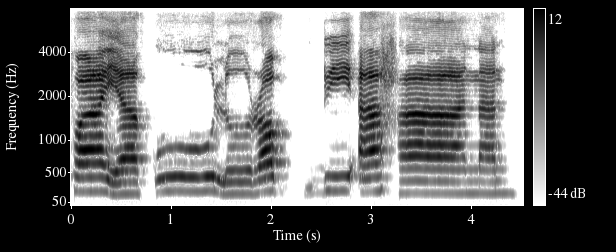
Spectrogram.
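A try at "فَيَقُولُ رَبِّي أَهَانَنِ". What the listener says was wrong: Binya itu panjang 4 atau 5 harokat. Iya, setiap ada yang seperti bendera ya itu ya. Itu panjangnya 4 atau 5 harokat. Jadi lebih panjang.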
